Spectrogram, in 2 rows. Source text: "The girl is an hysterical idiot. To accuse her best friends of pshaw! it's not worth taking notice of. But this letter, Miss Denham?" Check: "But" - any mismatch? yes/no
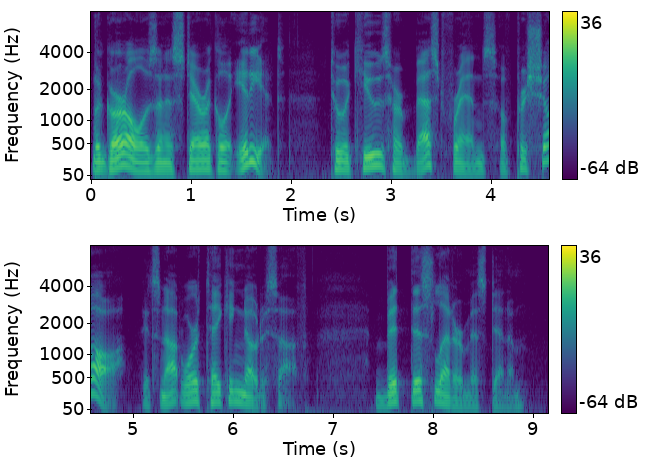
yes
